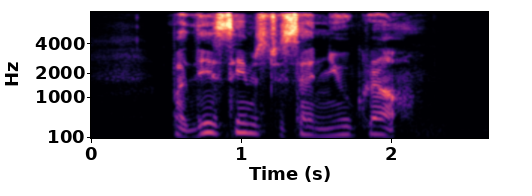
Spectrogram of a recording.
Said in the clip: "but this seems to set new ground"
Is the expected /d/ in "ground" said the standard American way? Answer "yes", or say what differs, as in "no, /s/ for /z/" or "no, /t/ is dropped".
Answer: no, /d/ is dropped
